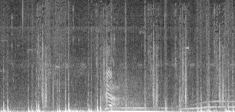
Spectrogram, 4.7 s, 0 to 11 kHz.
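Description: Horse hooves clip-clopping in the video game Assassin's Creed 3, a quick running rhythm throughout with a brief whinny midway, a low rumble, and a player talking over it.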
